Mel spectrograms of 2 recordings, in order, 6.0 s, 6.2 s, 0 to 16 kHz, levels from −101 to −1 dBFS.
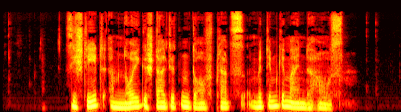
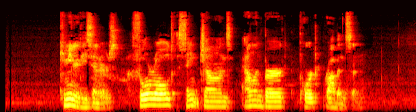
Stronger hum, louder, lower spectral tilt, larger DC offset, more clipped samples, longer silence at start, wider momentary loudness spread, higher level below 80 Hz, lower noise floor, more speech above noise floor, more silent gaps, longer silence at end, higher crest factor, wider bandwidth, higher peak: neither; about the same, -21 LUFS vs -22 LUFS; about the same, -4 dB/octave vs -4.5 dB/octave; neither; neither; about the same, 1 s vs 0.9 s; second, 7 LU vs 14 LU; first, -44 dBFS vs -70 dBFS; first, -67 dBFS vs -60 dBFS; first, 47 dB vs 39 dB; neither; about the same, 0.9 s vs 0.9 s; about the same, 20 dB vs 18 dB; about the same, 11.5 kHz vs 11.5 kHz; about the same, -2 dBFS vs -4 dBFS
